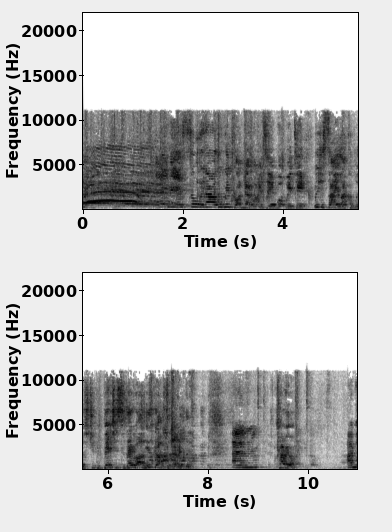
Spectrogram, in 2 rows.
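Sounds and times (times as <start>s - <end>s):
crowd cheering and whooping: 0.0s - 2.1s
crowd clapping: 0.0s - 4.8s
speech: 2.9s - 10.2s, 10.8s - 10.9s
laughter: 6.5s - 8.2s.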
